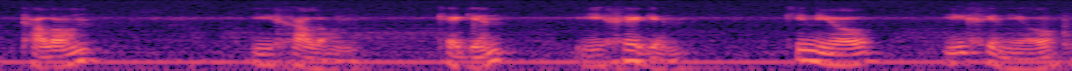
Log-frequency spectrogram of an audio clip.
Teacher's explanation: These are stop and fricative velars.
